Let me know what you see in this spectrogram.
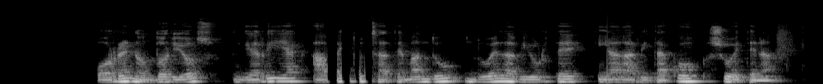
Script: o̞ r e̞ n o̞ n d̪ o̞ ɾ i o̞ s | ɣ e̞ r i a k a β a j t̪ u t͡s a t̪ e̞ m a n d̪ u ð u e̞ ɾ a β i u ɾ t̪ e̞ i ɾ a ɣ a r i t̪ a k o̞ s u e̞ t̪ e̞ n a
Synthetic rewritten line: o̞ r e̞ n o̞ n d̪ o̞ ɾ i o̞ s | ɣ e̞ r i a k a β a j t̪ u t͡s a t̪ e̞ m a n d̪ u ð u e̞ l a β i u ɾ t̪ e̞ i ɾ a ɣ a r i t̪ a k o̞ s u e̞ t̪ e̞ n a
